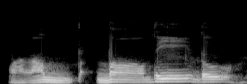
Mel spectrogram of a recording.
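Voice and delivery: "do, di, du" thick and drawn out. Shown as a demonstration. Teacher drilling isti'la with three vowels, thick and slow. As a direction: lift the tongue root through "do, di, du". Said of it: "Pangkal lidah dinaikkan ke atas".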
